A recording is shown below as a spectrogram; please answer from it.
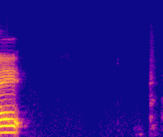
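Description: A woman's voice saying one word, which ends about half a second in, then near silence.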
